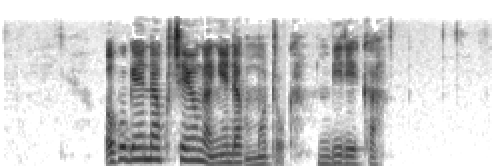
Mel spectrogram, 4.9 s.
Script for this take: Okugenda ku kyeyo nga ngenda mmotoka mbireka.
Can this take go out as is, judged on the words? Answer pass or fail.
pass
